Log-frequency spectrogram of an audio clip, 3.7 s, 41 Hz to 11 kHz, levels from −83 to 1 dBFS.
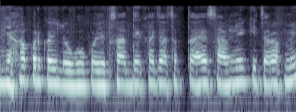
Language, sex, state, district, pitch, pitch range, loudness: Chhattisgarhi, male, Chhattisgarh, Jashpur, 170 Hz, 165-180 Hz, -16 LUFS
